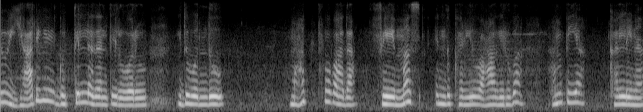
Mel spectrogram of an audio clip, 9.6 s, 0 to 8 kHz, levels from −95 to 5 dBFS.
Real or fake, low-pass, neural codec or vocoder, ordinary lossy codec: real; 7.2 kHz; none; Opus, 16 kbps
